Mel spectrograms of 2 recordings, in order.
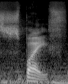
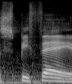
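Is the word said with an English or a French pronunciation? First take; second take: English; French. First: The word is said with a plain English pronunciation. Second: The word is said with a mock French pronunciation.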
